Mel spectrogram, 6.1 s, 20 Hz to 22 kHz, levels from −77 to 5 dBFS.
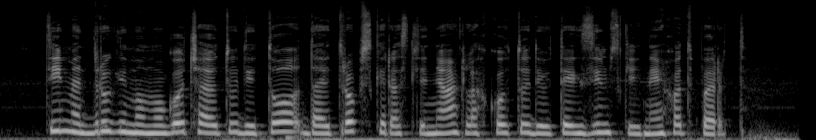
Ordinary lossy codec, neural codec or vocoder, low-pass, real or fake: none; none; none; real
